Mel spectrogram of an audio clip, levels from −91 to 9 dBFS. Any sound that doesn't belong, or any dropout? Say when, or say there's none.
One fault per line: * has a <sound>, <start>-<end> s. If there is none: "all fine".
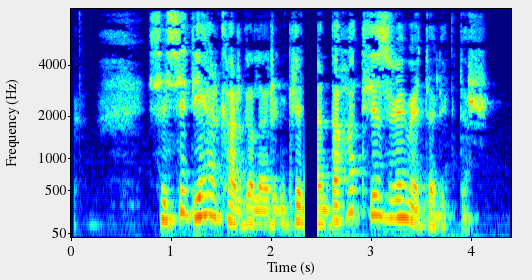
* has a dropout, 2.3-2.5 s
